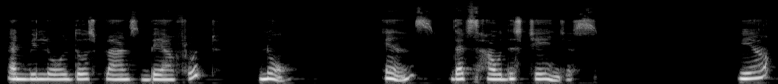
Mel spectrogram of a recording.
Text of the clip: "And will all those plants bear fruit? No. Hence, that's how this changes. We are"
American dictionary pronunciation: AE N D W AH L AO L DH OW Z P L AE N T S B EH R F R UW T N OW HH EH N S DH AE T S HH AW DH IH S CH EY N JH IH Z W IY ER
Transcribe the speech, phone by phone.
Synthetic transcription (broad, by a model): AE N D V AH L AO L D OW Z P L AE N T S B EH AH F R UW T N OW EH N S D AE T S HH AW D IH S CH EY N JH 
